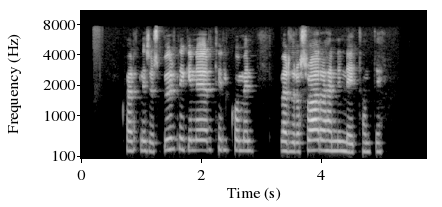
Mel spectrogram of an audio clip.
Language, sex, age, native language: Icelandic, female, 20-29, Icelandic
